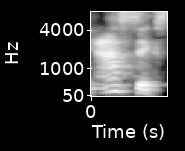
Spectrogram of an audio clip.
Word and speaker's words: ASICS: And so even like the CEO of Asics USA or North America will say Asics. And if I say Asics, they'll correct me, but I'm like Japanese. I'm like, it's pronounced Asics.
